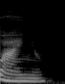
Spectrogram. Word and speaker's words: Agno: Cornedo Vicentino é um município italiano localizado no Vale do Anho. Se fala Anho, mas se escreve Agno.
